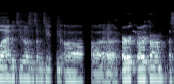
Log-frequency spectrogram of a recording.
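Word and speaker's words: Huracán: um yeah so I have a 2017 uh uron that's how it's pronounced um and it's a spider so it's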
